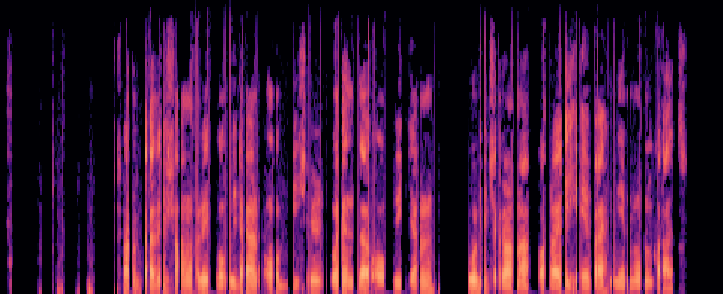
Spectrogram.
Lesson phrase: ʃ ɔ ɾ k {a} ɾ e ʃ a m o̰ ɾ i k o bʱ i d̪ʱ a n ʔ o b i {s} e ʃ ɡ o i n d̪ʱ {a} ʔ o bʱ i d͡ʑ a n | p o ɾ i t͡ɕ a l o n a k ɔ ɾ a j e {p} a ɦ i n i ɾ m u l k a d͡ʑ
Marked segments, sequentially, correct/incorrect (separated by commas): correct, incorrect, correct, incorrect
